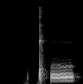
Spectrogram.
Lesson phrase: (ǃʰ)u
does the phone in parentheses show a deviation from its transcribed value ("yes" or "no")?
no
